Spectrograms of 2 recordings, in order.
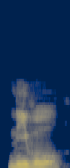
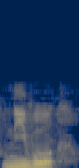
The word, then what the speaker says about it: niveau: Untuk huruf A dan U, E, A, U, dan huruf O, ini semua dibaca O. Oke. Sekali lagi, A dan U, E, A, U, atau O, itu semua bacanya sama, dibunyikan dengan O.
